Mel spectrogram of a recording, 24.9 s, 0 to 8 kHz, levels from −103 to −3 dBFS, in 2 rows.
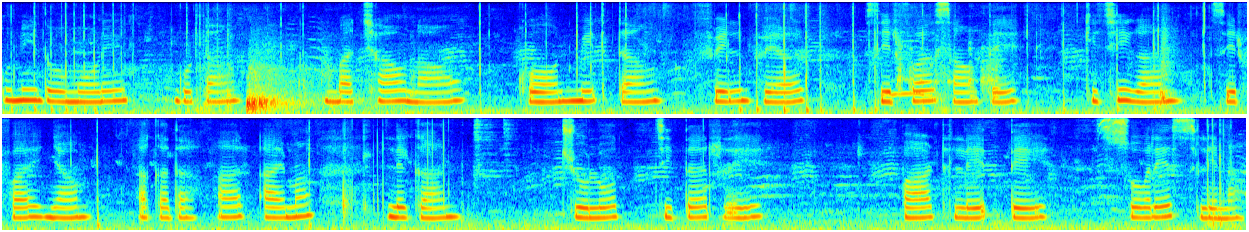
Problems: constant background noise, continuous background conversations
